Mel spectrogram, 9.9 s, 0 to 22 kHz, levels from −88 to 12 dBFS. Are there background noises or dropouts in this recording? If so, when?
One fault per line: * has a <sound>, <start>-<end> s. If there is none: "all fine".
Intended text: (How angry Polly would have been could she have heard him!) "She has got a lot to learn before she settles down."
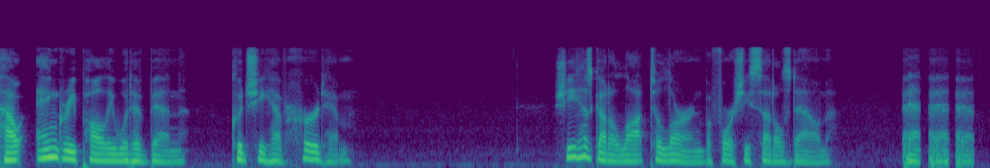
* has a laugh, 9.0-9.8 s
